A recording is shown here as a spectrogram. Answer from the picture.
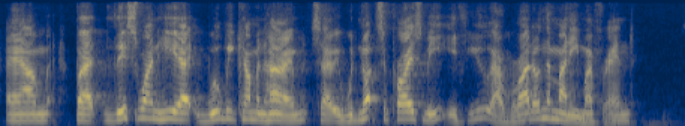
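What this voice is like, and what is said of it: Excited voice. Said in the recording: “I hear the excitement in your voice.”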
